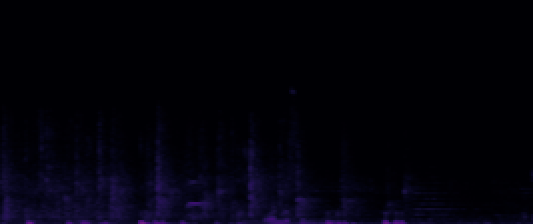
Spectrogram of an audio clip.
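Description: Faint, scattered light clicks and knocks over low background noise, with a brief faint pitched sound about halfway through, dying away to near silence in the last second.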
